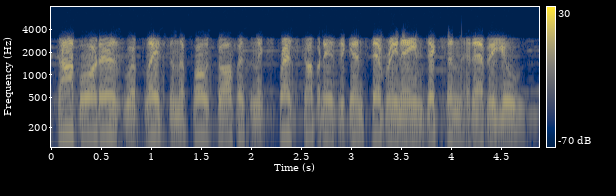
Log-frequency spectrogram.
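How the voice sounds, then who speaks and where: A man's voice: fairly high pitch, fairly even intonation, fast, soft background music. A man delivering formal, dramatic scripted narration for a 1940s radio crime show. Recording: muffled old radio broadcast recording.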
